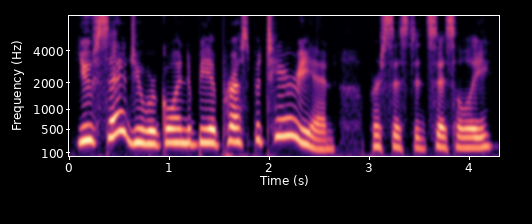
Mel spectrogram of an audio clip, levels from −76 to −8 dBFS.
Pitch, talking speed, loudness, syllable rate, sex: 240 Hz, 155 wpm, -17 LUFS, 4.9 syllables/s, female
